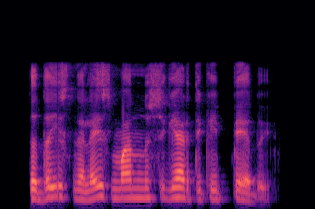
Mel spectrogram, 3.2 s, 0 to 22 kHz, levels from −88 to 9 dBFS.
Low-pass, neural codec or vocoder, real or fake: 7.2 kHz; none; real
